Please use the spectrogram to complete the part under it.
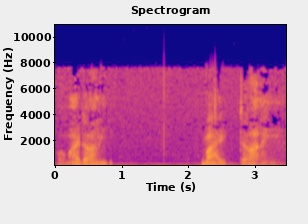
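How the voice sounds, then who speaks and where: An actor playing an anguished, passionate blind master in a 1940s radio drama, with halting, fervent delivery. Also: male voice, rumbling low, big pitch swings, vocal fry, exaggerated voice. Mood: overcome, adoring. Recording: dull vintage radio recording.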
